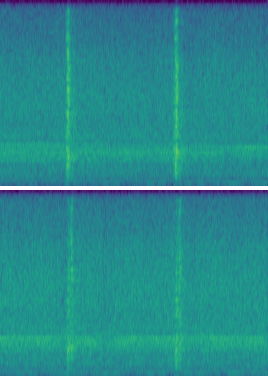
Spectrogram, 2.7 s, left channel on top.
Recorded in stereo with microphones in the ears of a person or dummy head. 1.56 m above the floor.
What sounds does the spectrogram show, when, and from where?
0.7 s a rattle: 70° left (ahead or behind), 3.5 m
